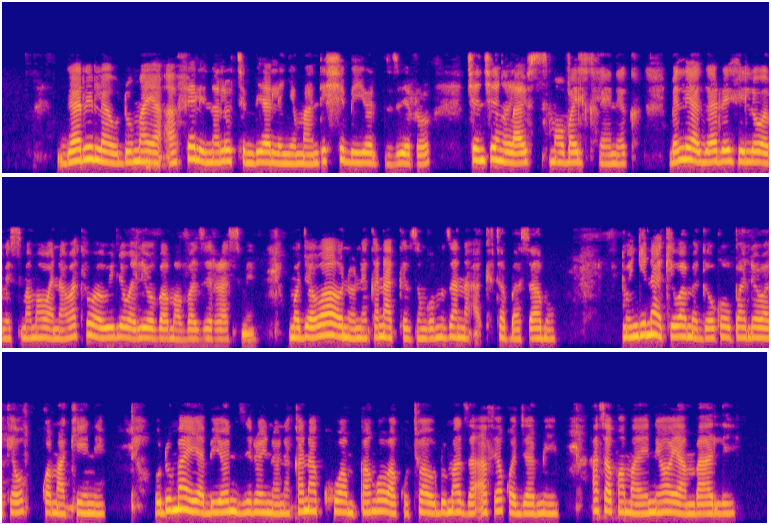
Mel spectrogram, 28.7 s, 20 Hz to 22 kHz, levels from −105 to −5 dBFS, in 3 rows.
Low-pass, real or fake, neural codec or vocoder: 7.2 kHz; real; none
